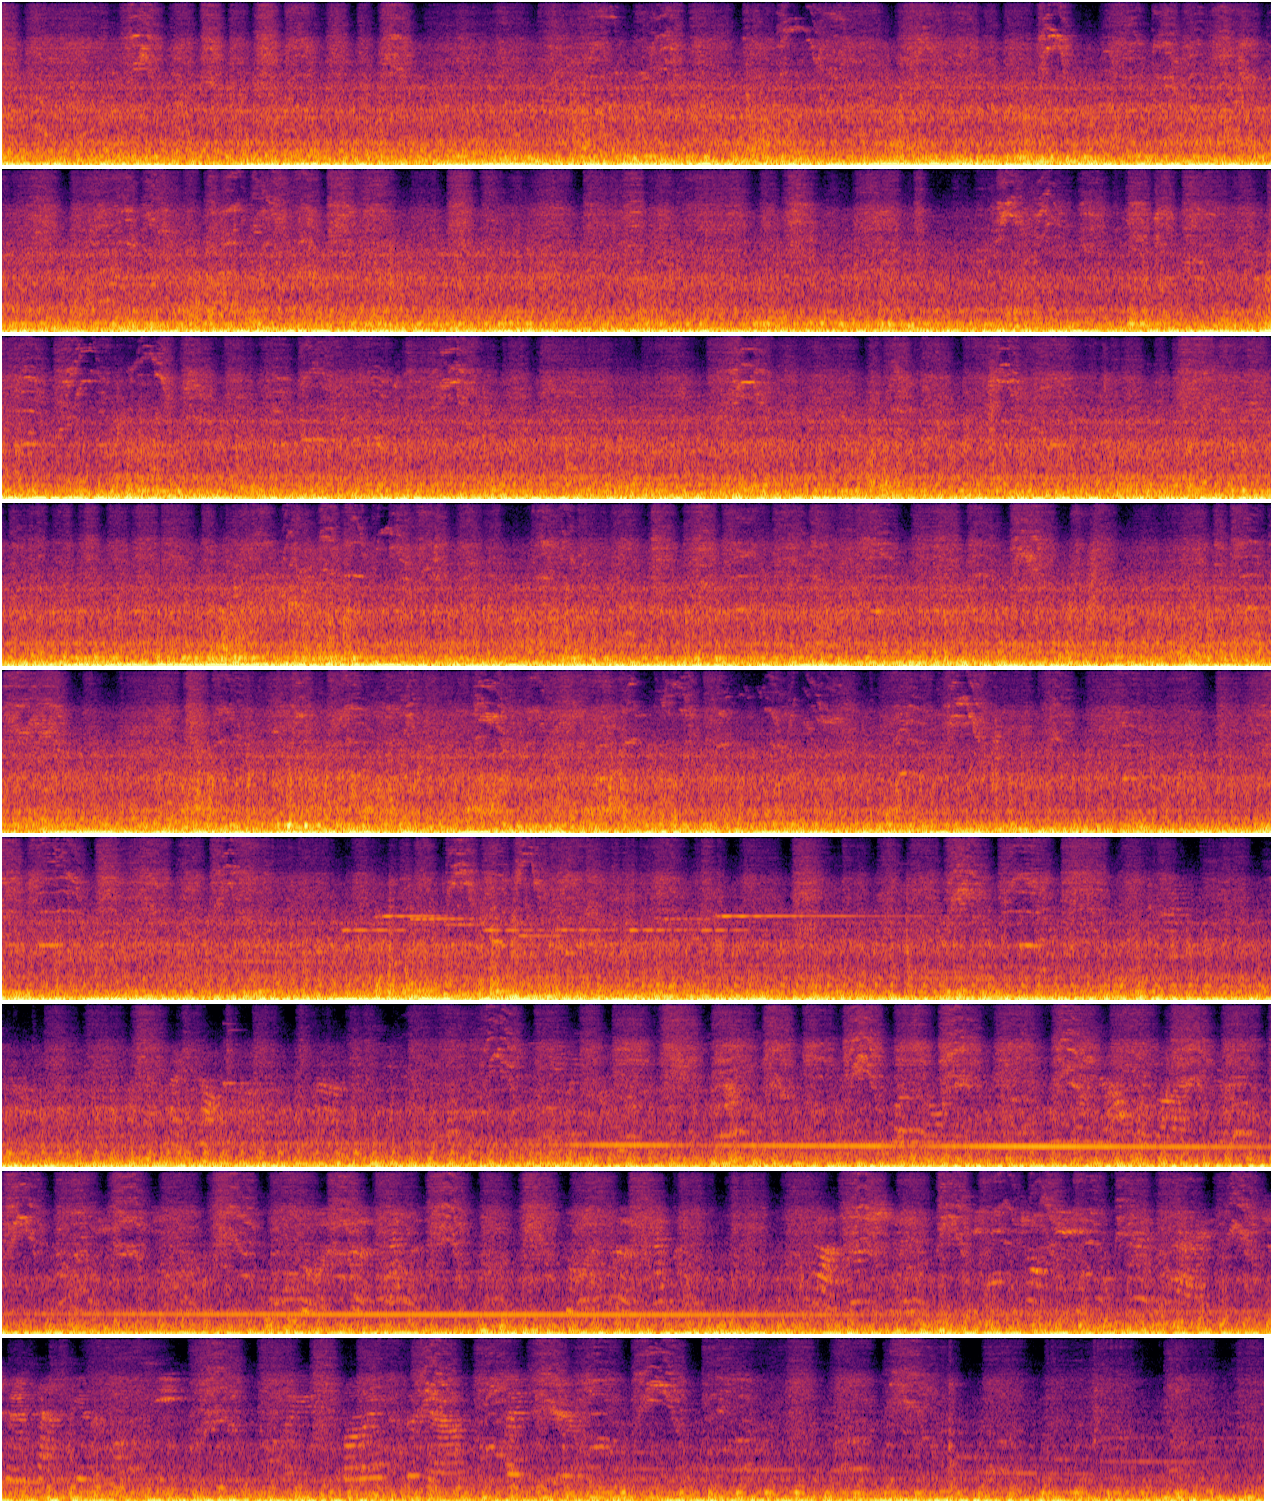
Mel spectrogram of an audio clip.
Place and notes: Hsinchu City, Taiwan - Local Train
from Hsinchu Station to Sanxingqiao Station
